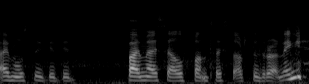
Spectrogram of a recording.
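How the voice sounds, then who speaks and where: A woman with a Swiss German accent at a moderate pace, in a dry, close sound with no echo. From Switzerland. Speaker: long-distance runner. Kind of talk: podcast interview. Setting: outdoors.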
